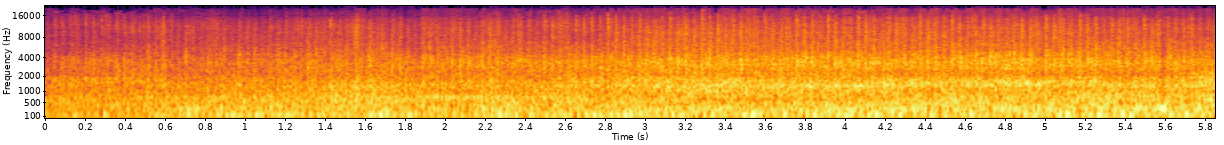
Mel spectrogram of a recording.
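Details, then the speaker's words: Ford 800 tractor with troublesome square carburetor and vacuum fuel pump, started for discing and potato planting: even, regular putter that firms up as it settles, no misses or knocks; running good. "let's fire it up man she's running good"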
